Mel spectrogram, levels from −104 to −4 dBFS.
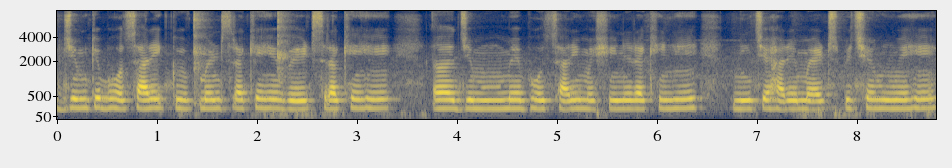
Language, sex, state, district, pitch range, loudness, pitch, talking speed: Hindi, female, Bihar, Gopalganj, 195-210 Hz, -19 LUFS, 200 Hz, 165 wpm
